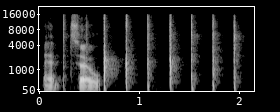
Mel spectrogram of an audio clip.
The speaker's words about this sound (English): I just have to give that some applause.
